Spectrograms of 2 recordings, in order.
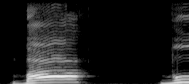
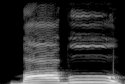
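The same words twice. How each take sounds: First: Babu drawn out very slowly; slow stretched word. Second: Said in the usual way. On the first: Shown as a demonstration. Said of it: "stretched drill take". (बाबू को धीरे खींचकर बोलें) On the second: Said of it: "normal take".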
